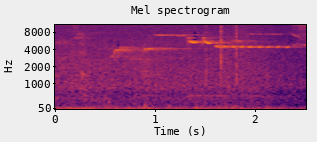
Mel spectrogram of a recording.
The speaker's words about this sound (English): And most of the stuff around is common. It's just waking up. And I can hear in the background robins, long-tailed tits, blue tits.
